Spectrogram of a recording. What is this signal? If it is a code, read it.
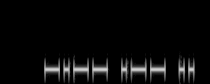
Morse code, heard as a keyed tone, about 25 wpm, 700 Hz. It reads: YWI
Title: USA Call Sign Postfixes - 3 Letters 25wpm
